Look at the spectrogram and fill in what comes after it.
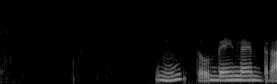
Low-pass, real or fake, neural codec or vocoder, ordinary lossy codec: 7.2 kHz; fake; codec, 16 kHz, 4.8 kbps, FACodec; Opus, 16 kbps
